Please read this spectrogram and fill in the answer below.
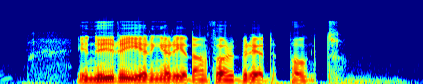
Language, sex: Swedish, male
